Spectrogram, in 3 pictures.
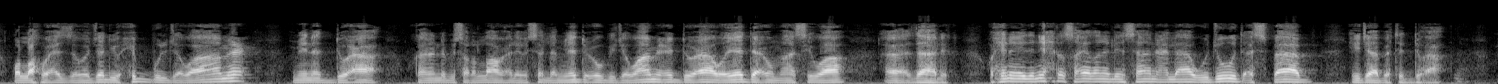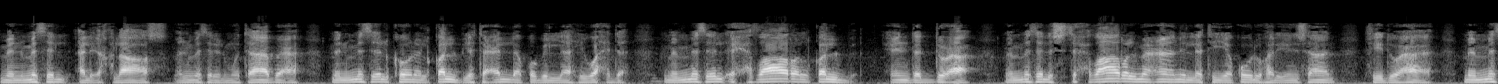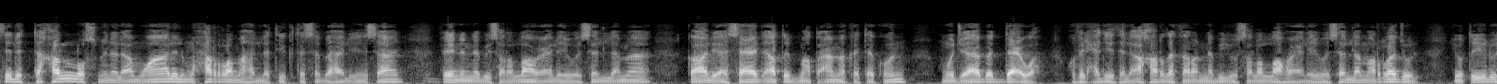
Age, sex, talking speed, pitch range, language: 30-49, male, 120 wpm, 95-115 Hz, Arabic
